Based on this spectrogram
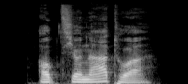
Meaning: auctioneer
- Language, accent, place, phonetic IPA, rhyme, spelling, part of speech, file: German, Germany, Berlin, [aʊ̯kt͡si̯oˈnaːtoːɐ̯], -aːtoːɐ̯, Auktionator, noun, De-Auktionator.ogg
